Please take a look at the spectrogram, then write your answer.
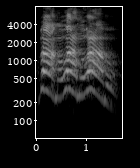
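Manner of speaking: loud rousing cheer; triumphant shout. Real, not acted. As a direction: cheer them on loudly. Fan celebrating.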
